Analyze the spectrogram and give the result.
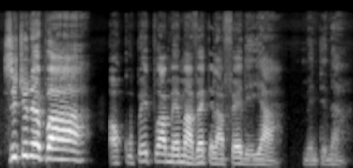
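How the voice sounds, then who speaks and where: A man's voice: on the high side, huge pitch swings, a little slow, creaky. Man preaching a bilingual sermon. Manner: switches between English and French, rising to shouts; rhetorical questions to the congregation. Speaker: pastor.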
